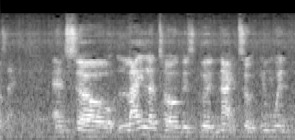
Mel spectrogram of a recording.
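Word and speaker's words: לילה טוב: say night lila lila lilato sounds like flower right lilato okay a pretty girl's name right lyla beautiful girl thank you and so laila tove is good night so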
